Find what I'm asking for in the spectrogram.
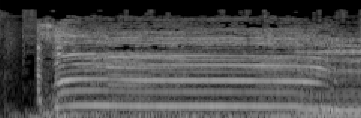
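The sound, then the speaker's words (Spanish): A single loud, drawn-out celebratory goal scream by someone watching a match at home when Cristiano Ronaldo scores, held at a steady pitch for well over a second before dropping slightly at the end, alone. “Si Cristiano, esto es otra cláusula, si Cristiano Ronaldo mete un gol, todos en la casa, quienes estén viendo ese día el partido, están obligados a gritar.”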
